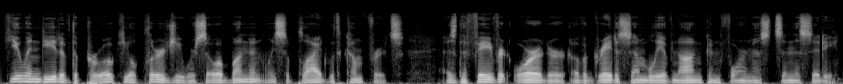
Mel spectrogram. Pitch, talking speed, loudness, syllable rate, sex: 95 Hz, 180 wpm, -20 LUFS, 5.7 syllables/s, male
